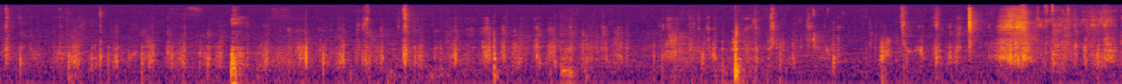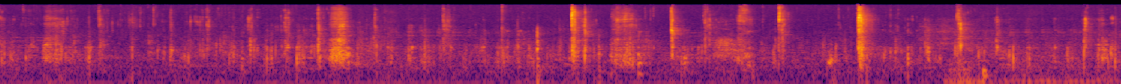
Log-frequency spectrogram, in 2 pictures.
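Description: A person eating chicken adobo and rice by hand, chewing with an open, wet mouth. Many short, sharp smacks and clicks sound all through, with a few longer, louder mouthfuls in between.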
